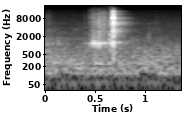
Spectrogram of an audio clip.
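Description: A single crisp snip of scissors trimming excess material for a steampunk papercraft design, close and clear against a quiet background, with no talking.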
